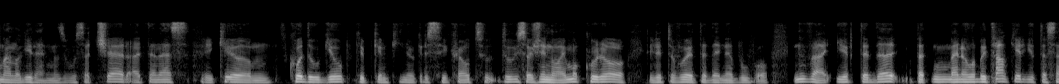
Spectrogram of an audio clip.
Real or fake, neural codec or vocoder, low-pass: fake; codec, 16 kHz, 1.1 kbps, Voila-Tokenizer; 7.2 kHz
